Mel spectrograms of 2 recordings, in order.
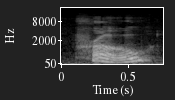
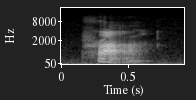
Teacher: syllable it will usually be pronounced with the schwa vowel and if Pro occurs in the stressed syllable it will be pronounced with either the long o Pro or the short ah pra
